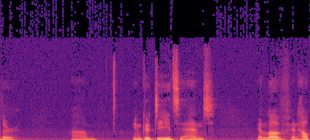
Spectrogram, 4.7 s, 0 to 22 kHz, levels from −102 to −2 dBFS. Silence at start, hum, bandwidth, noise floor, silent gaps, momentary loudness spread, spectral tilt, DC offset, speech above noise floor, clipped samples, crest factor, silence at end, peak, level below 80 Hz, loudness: 0 s; none; 17 kHz; -52 dBFS; none; 17 LU; -5.5 dB/octave; under 0.1%; 26 dB; under 0.1%; 18 dB; 0 s; -10 dBFS; -54 dBFS; -27 LUFS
